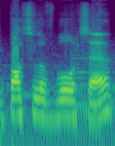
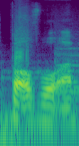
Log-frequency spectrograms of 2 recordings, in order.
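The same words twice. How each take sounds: First: The T sounds are pronounced clearly. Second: The T sounds are dropped, London style. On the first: The speaker comes from a posh area. "we pronounce the T's because we're from a very posh part of the U K" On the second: The speaker comes from London. "If you're from London, you'd say"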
